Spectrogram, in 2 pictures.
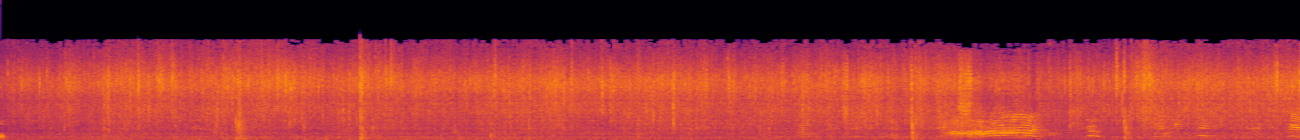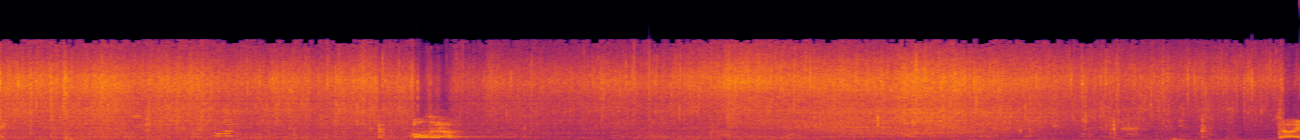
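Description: Fire hose stream spraying water, a steady rushing hiss that runs through the run, with brief shouts about ten seconds in and again at about seventeen seconds.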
